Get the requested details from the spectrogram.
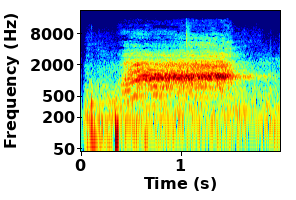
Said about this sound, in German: Das war die erste Freiwillige hier auf der Wiese, wo sich andere Leute sonnen und komisch geguckt haben, als sie angefangen hat zu schreien.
